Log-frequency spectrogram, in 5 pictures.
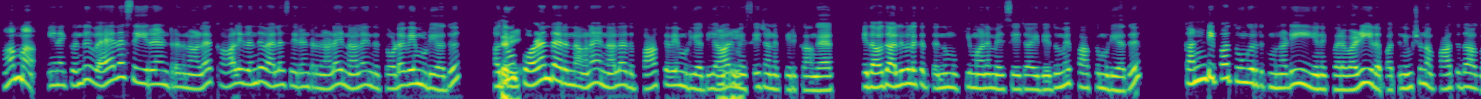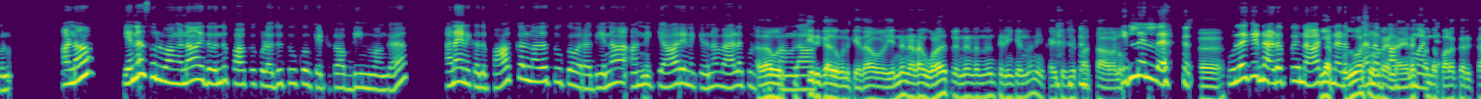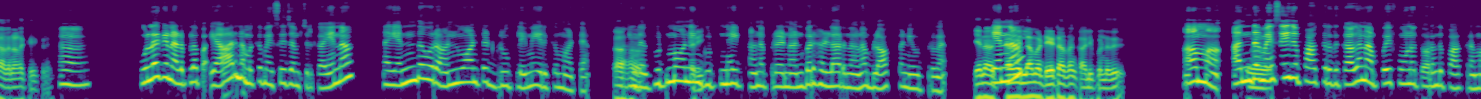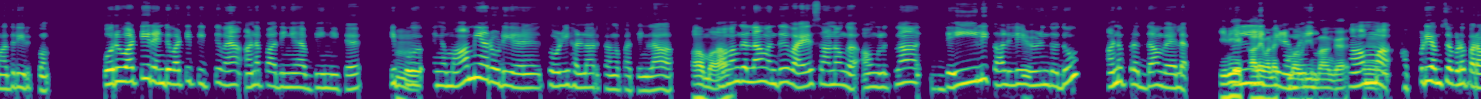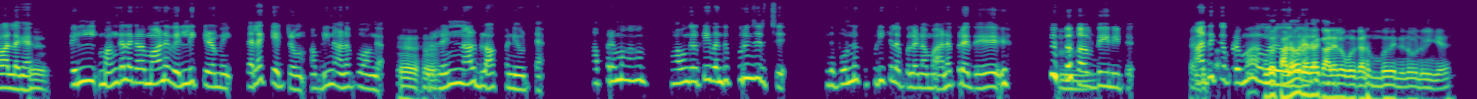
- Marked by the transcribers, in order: tapping; laughing while speaking: "இல்ல இல்ல"; other background noise; other noise; in English: "அன்வான்டட் குரூப்லயுமே"; in English: "குட் மார்னிங், குட் நைட்"; in English: "பிளாக்"; in English: "பிளாக்"; laughing while speaking: "அனுப்புறது, அப்படின்னுட்டு"
- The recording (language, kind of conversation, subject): Tamil, podcast, ஒரு நல்ல தூக்கத்துக்கு நீங்கள் என்ன வழிமுறைகள் பின்பற்றுகிறீர்கள்?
